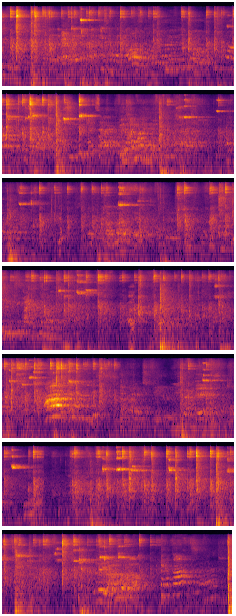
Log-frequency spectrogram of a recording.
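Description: Table tennis rallies: the ball ticking sharply off the paddles and the table at irregular intervals, with voices chattering in the background of a large, echoing hall.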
